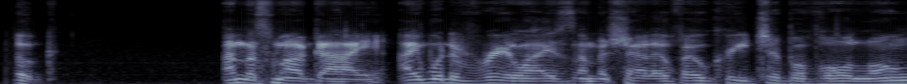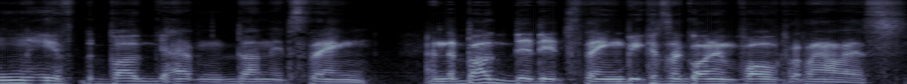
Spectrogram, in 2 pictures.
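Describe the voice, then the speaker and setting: Recorded very cleanly against a silent background, a raspy put-on character voice moves at a fairly quick pace. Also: man, medium pitch for a man. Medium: actual play. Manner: self-deprecating, deflecting.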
